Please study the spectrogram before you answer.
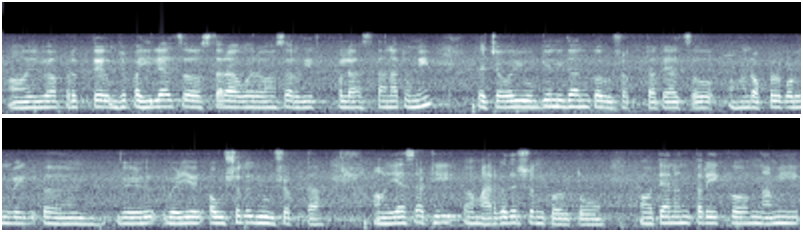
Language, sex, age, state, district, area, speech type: Marathi, female, 30-45, Maharashtra, Sindhudurg, rural, spontaneous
